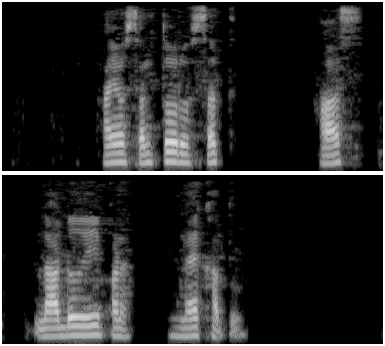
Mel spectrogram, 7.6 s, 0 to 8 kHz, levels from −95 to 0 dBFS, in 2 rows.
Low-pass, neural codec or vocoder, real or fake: 7.2 kHz; none; real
